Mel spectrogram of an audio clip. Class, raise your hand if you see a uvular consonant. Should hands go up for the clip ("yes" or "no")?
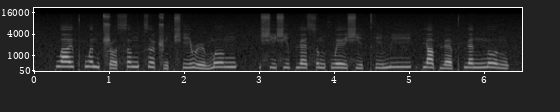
no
